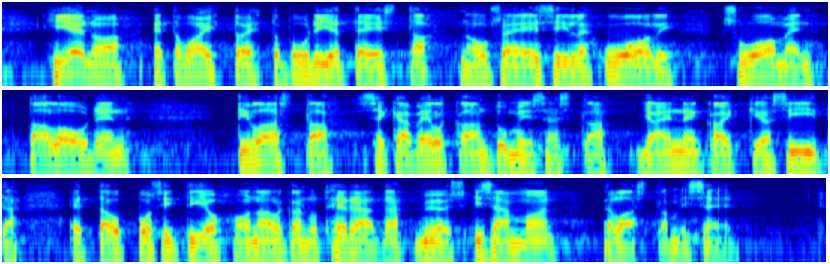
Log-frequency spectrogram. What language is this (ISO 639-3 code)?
fin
